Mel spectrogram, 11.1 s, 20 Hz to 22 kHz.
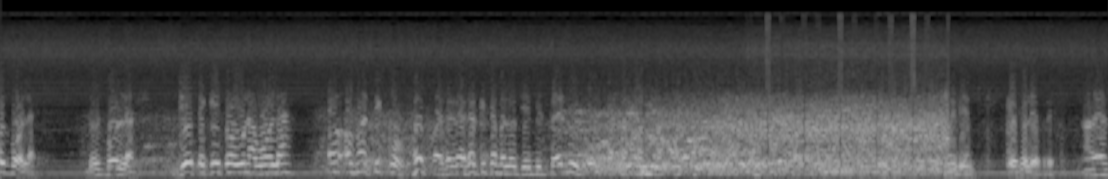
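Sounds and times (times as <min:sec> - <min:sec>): studio audience laughing: 0:03.2 - 0:09.4.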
